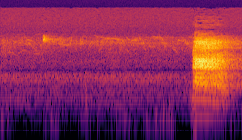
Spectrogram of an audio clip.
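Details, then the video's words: Quiet stretch with a faint bird note, then a single harsh, hoarse bark from a male roe deer that bursts out and fades over half a second. "Stirnu āža "riešana" - "Лай" самца косули - Barking Roe Deer"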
